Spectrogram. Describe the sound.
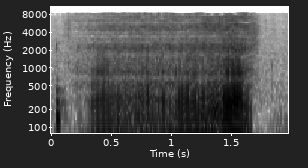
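A person imitates a single long snore, a rattling, guttural rasp that builds steadily in loudness over about a second and a half before cutting off.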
